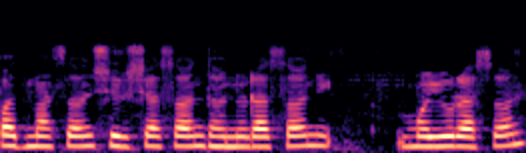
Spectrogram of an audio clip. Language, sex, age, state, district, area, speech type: Marathi, female, 60+, Maharashtra, Akola, rural, spontaneous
